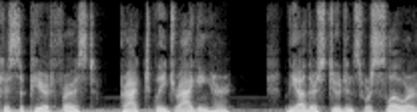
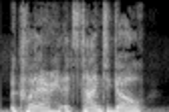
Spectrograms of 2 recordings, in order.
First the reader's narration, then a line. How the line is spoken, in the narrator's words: Driving frantically, I yelled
